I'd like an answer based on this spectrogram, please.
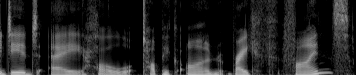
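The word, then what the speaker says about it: Ralph Fiennes: a whole topic on wraith fines Ralph fi is what people say his name as the guy who played Voldemort but it's wraith fines he is very well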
